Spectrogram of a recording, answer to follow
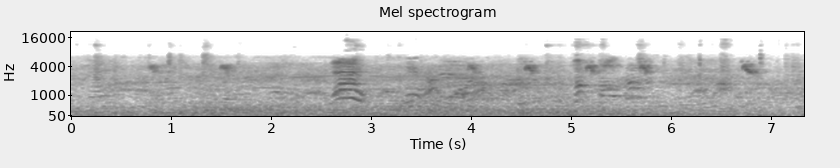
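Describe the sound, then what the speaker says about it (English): Small birds chirp in short high calls over loud, steady crowd and children's chatter at the Six Flags Great Adventure amusement park. "There's a little bird down here, and I hear chirping up top somewhere."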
